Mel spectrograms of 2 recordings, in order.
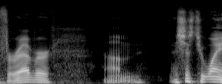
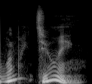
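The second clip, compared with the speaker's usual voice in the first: much higher, incredulous at himself; startled self-reproach; 12 semitones higher than usual. Retold or imitated. Catching himself cursing at himself, much higher and incredulous. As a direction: catch yourself mid-rant in disbelief. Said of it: "I'm like".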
